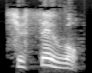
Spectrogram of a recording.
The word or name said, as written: shusseuo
